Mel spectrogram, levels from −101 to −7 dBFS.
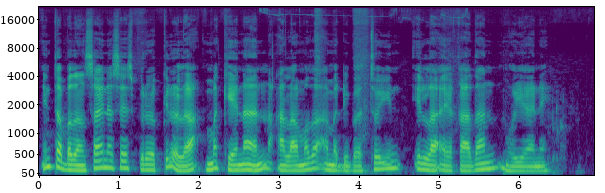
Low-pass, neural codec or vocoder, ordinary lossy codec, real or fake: none; none; none; real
